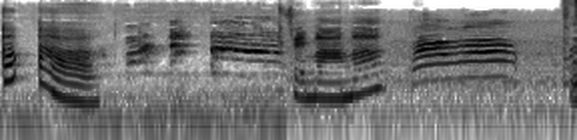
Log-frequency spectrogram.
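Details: Domestic cat from a funny cat compilation giving several drawn-out meows, some sliding steeply downward and others wavering, with a person's voice nearby coaxing it to talk.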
